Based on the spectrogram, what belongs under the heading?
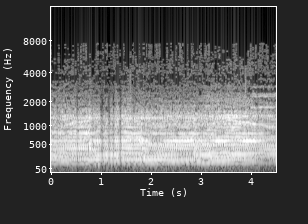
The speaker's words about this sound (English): Oh, car skidded. Went off the road.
